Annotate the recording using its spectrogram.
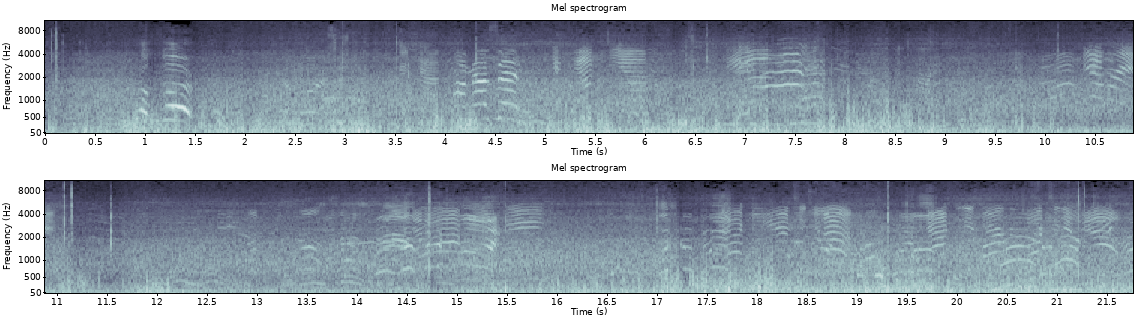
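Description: Young girls call out to each other from across an open field outdoors.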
